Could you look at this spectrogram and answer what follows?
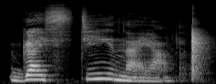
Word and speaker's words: гостиная: The next word is гостиная. A living room. Гостиная. A living room. Гостиная. Here O will be pronounced as A because E is stressed and O is not stressed. So pronounce it as A.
